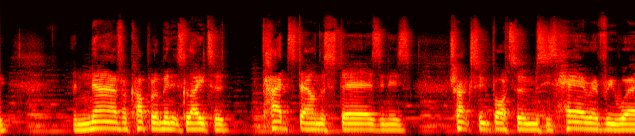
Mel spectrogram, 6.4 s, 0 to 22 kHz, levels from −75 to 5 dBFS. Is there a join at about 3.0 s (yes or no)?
no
